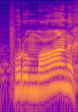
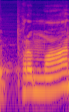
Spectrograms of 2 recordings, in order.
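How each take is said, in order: First: ਫੁਰਮਾਨ said with short u, phur-maan; ਫੁਰਮਾਨ with u after ph; with aunkar. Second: ਫਰਮਾਨ said with a, phar-maan; ਫਰਮਾਨ, plain a after ph; without aunkar. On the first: (ਫੁਰਮਾਨ ਔਂਕੜ ਨਾਲ) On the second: (ਫਰਮਾਨ ਬਿਨਾ ਔਂਕੜ) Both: Shown as a demonstration. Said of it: "ਪਰ ਇੱਥੇ ਨਾਣਾ ਲੱਗਾ".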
